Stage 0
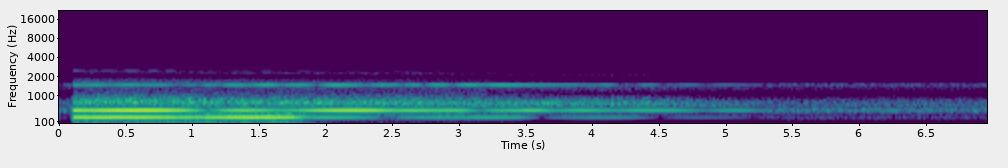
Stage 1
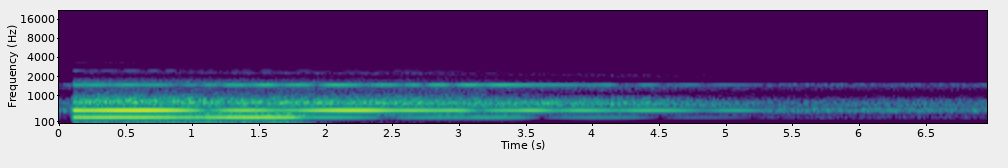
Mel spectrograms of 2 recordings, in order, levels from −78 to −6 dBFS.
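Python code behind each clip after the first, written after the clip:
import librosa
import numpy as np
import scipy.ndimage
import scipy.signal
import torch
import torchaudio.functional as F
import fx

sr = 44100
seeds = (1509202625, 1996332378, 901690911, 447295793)

y = fx.peak_eq(x, sr, hz=170.0, db=-15.0, octaves=0.71)
y = F.gain(torch.from_numpy(y), 4.0).numpy()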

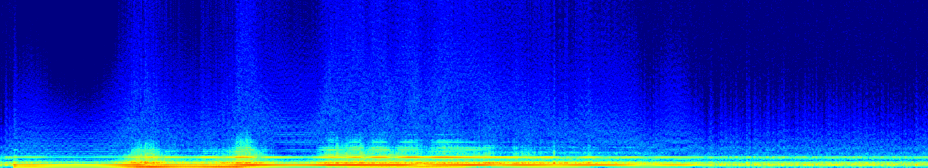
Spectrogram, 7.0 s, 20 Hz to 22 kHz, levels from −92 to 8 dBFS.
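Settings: y = fx.over_compress(x, sr, threshold_db=-24.0, ratio=-0.5)
y = fx.leveller(y, sr, passes=1)
y = F.gain(torch.from_numpy(y), 5.0).numpy()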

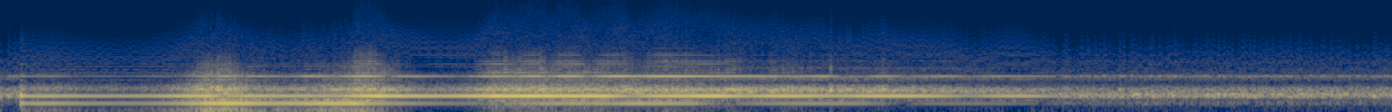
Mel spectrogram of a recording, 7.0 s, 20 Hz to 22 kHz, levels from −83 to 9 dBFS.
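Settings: y = fx.small_body(x, sr, hz=(560.0,), ring_ms=85, db=11)
y = F.gain(torch.from_numpy(y), 4.0).numpy()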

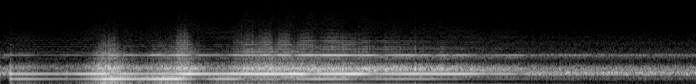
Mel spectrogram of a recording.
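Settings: y = fx.tracing_dist(x, sr, depth_ms=0.033)
y = fx.echo_feedback(y, sr, ms=567, feedback_pct=42, wet_db=-11.0)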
